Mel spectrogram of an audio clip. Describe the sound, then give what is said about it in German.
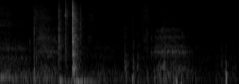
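Irregular keyboard typing with one hand while the other hand holds a coffee, a scattering of sharp key clicks with one louder clack near the start and another near the end, no voices. “Ich kann, ich kann auch leider nicht mit einer Hand tippen, aber bin auf gar keinen Fall bereit, meine andere Hand zu benutzen und den mhm.”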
